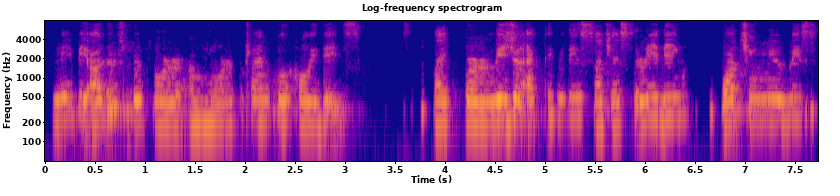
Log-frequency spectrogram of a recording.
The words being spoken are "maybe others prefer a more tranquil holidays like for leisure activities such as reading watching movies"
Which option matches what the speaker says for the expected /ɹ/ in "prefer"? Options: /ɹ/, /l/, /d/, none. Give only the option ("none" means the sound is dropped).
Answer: none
